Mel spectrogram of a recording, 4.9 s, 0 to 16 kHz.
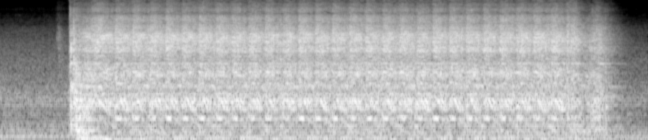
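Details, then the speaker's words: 1984 Bertone X1/9 with freshly rebuilt engine, new fuel pump at 36 psi, good spark and compression: steady cranking about four beats per second that never catches, trying only on ether; only cylinder three fires, traced to three bad fuel injectors. "so it's only hitting on one cylinder number three and you can tell it tries when you hit it with the ether"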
